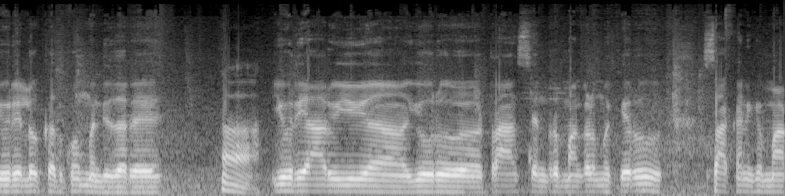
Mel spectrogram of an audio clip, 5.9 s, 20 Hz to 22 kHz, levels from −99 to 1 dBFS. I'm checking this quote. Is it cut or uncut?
uncut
